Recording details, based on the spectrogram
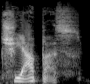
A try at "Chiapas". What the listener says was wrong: Yeah, you say a little faster. Chiapas.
